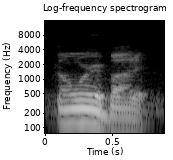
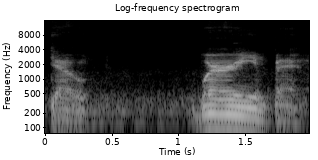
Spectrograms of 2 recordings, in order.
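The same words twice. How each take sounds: First: Said in the usual way. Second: Low, much softer dismissal; hushed parental warning. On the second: Acted. Parent repeating an answer to a child, low and hushed. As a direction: drop low and quiet to shut the question down.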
